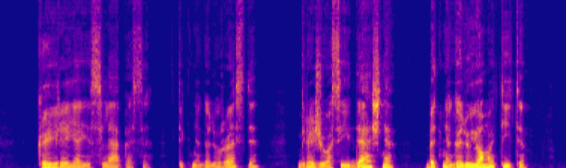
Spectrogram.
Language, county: Lithuanian, Kaunas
